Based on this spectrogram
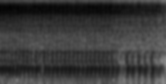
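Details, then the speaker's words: Timberwolf four-wheeler single-cylinder with a Mikuni carburettor, tuned slightly rich, putters lumpy and unevenly at barely-open throttle, smoothing once given gas; a sign the carb needle is set wrong. "I'm just barely touching the gas. It goes away once I hit the gas, but that's usually a sign of the needle being off."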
